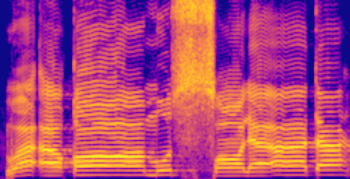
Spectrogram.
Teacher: میم کو صاد کے ساتھ ملائیں گے، واو کو نہیں پڑھنا، اور یہ صلاۃ ہے، زکوٰۃ ہے، ٹھیک ہے، صلوات اور زکوٰۃ نہیں پڑھتے۔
